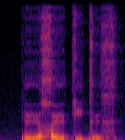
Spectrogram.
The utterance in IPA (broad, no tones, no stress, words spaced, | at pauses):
ɾʉ χʉ kiɡʉx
